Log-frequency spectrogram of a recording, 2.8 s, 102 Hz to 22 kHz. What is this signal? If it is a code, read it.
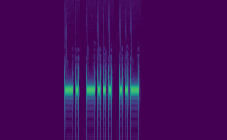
Morse code, heard as a keyed tone, about 34 wpm, 700 Hz. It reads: NBU
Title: All Cut Numbers - 3-Digit 35wpm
